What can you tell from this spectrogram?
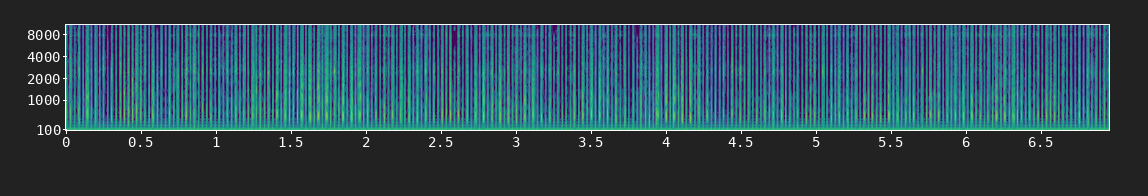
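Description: Alouette II helicopter in flight: a steady loud run of turbine and rotor noise with a fast, even pulsing.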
